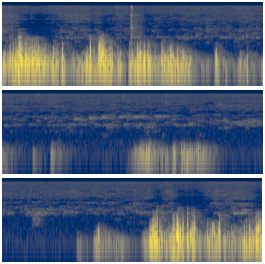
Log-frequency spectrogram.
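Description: A man's voice talking in low, indistinct stretches with pauses, and a single sharp click under the talk near two seconds in. It goes nearly quiet for a couple of seconds after the middle, then the talking resumes near the end.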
